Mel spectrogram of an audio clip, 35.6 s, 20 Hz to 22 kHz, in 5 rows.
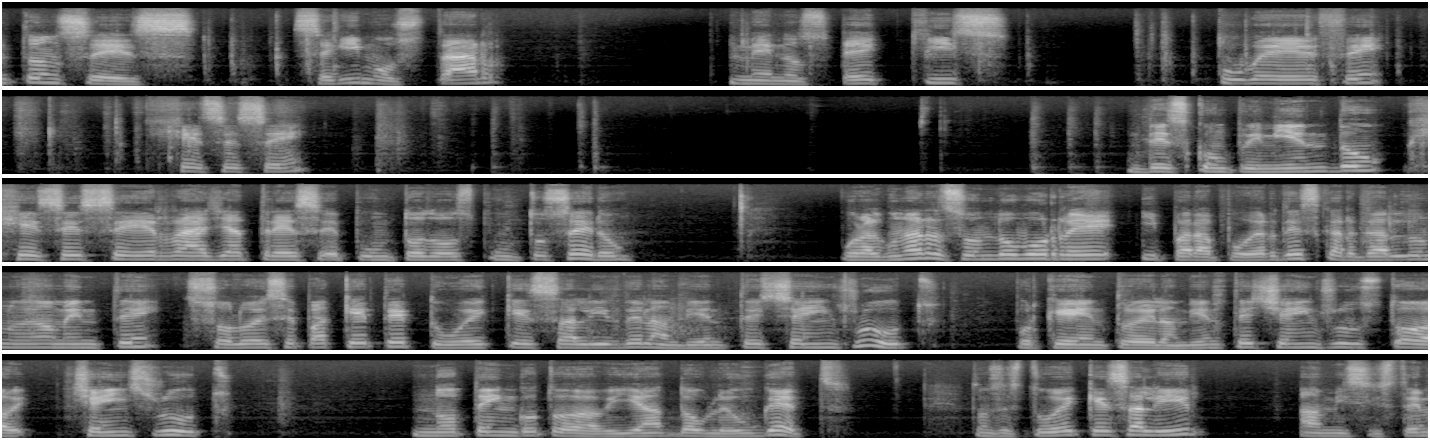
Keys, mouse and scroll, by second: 0.7-1.9 typing, 3.3-8.3 typing, 9.9 typing.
